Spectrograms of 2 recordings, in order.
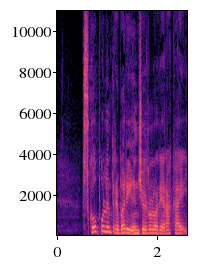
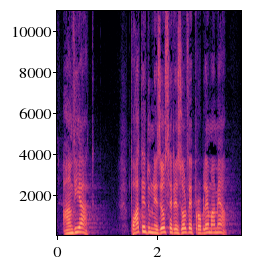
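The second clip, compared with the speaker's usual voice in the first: loud, rising preacher's questions and answers; preaching at full force; 4 semitones higher, 5 dB louder than usual. Acted. Preacher pressing the congregation with rhetorical questions, loudly. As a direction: build it up and proclaim.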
